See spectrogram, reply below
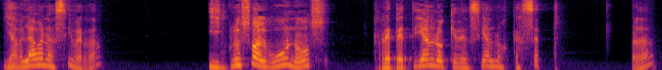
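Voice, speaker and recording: A man's voice: high voice, animated, normal speed, pushed and bright. A man with a Chilean accent preaching a sermon in a conversational way, checking in with rhetorical questions after nearly every phrase. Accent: Chilean Spanish.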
